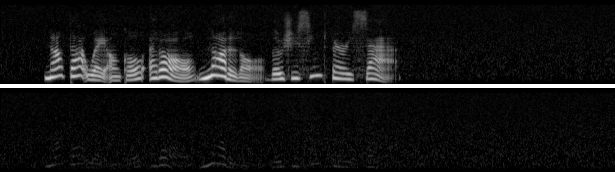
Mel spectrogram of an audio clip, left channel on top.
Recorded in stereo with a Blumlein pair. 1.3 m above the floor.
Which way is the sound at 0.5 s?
45° left.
